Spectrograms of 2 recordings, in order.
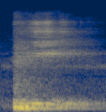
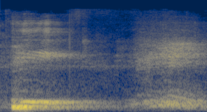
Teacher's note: On top of that, the P in English is different from the P in Vietnamese because the P in English is aspirated in the beginning of a word. There's a big puff of air. So for example, P, you can actually hear the puff of air in the microphone, right?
